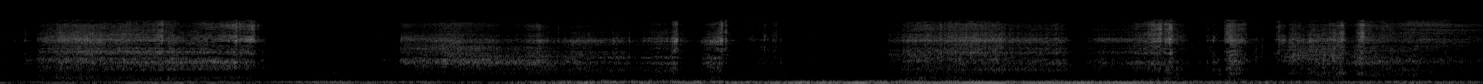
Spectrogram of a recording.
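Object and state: Styrofoam block rubbed.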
